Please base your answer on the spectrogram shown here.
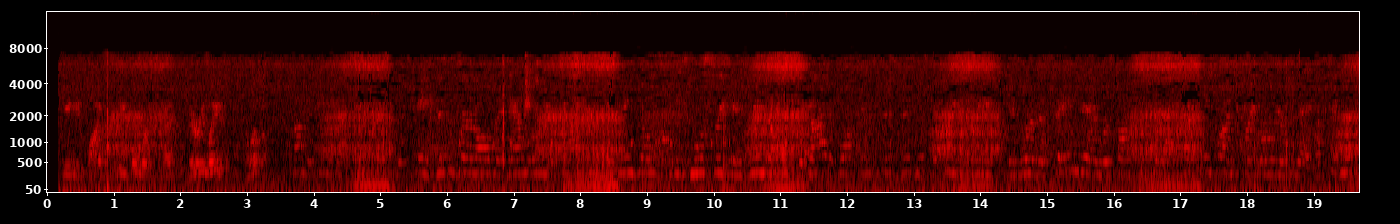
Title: Snoring girl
